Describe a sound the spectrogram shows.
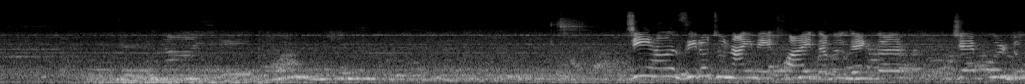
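A crowd murmurs in a large echoing station hall.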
